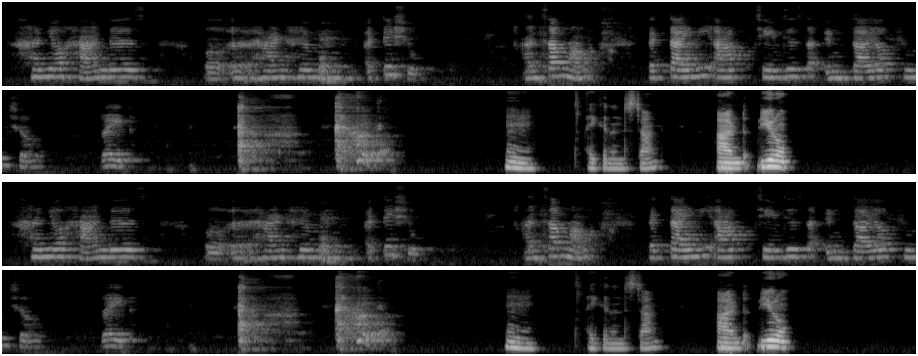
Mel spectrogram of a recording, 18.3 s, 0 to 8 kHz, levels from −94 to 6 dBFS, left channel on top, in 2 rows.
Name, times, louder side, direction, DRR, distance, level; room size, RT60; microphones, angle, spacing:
voice 1, 0.1-1.5 2.0-4.2 5.2-9.5 10.1-10.5 11.5-12.2 12.5-13.1, left 1 dB, 80° left, 1.3 m, -43 dB
voice 2, 15.0-15.7 16.3-17.0, left 3 dB, 40° left, 0.4 m, -26 dB
2.8 x 2.2 x 2.3 m
head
